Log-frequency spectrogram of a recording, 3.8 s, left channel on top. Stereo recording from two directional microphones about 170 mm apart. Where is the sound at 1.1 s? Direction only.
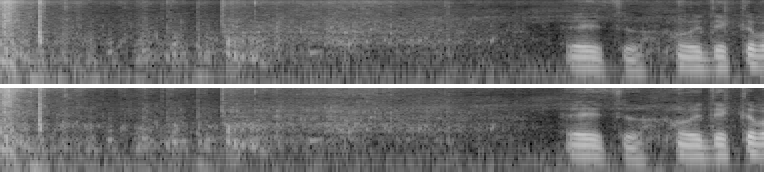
Centre (ahead or behind).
